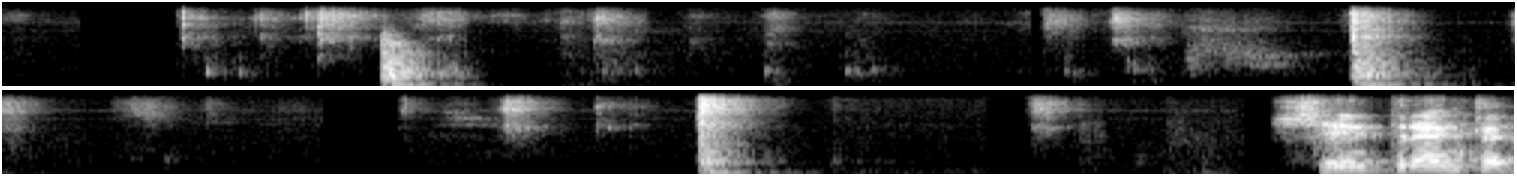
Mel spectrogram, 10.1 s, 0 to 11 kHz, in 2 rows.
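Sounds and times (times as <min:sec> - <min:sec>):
darts clicking and clinking: 0:00.6 - 0:02.2.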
